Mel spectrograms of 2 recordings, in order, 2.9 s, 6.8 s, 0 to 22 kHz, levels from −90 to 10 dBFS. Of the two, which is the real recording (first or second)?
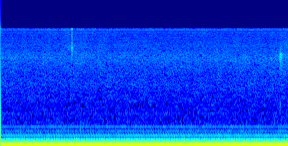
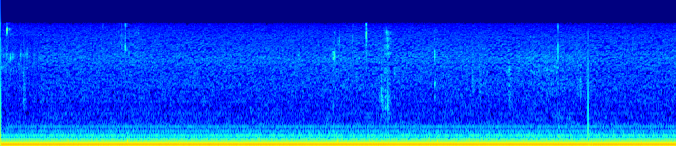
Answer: second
